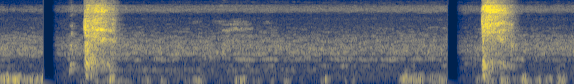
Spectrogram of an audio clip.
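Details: Sneezing challenge: two sharp, explosive sneezes a few seconds apart over steady background hiss.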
